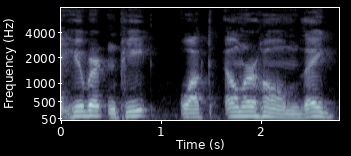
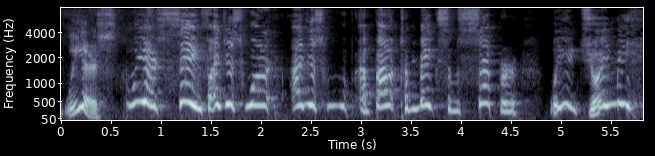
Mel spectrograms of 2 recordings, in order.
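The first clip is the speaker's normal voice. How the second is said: very high piggy voice; calm little pig; 4 dB louder than usual. A narrator's reading. Pete reassuring his brothers in a high piggy voice. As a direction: reassure them in a squeaky pig voice.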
